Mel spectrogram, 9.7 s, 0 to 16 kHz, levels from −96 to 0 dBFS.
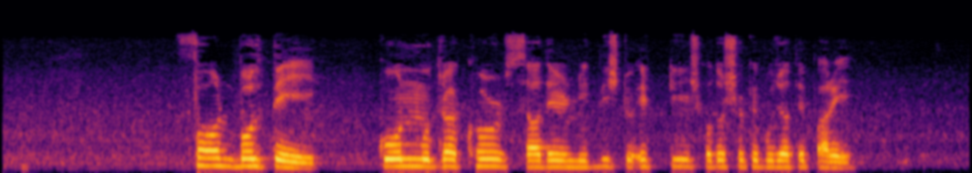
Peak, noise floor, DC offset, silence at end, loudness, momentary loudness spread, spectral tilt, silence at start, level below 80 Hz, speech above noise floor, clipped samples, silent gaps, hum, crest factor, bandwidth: -2 dBFS; -54 dBFS; under 0.1%; 1.2 s; -16 LUFS; 10 LU; -8 dB/octave; 1.95 s; -54 dBFS; 39 dB; under 0.1%; none; none; 16 dB; 7.6 kHz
